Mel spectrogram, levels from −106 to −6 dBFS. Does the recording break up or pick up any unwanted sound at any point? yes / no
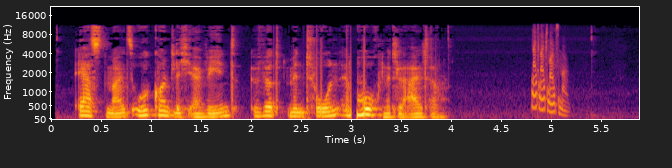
yes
